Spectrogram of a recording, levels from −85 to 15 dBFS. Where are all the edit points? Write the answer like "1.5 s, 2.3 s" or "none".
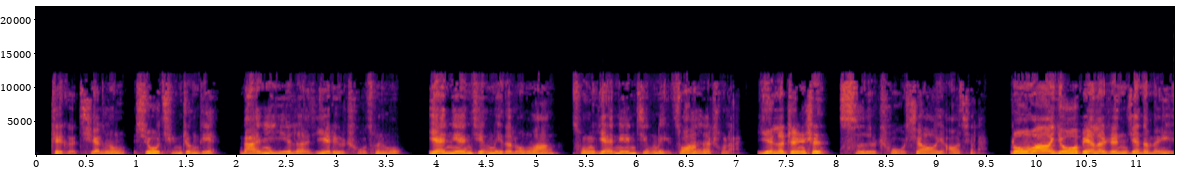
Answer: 1.9 s, 3.8 s, 7.1 s, 9.6 s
